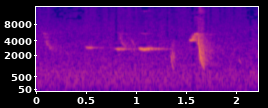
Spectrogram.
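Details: Buff-sided robin (Poecilodryas cerviniventris) call: a few thin, high, level whistles, then one sharp, quick downslurred note, over a quiet, faintly hissing background.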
